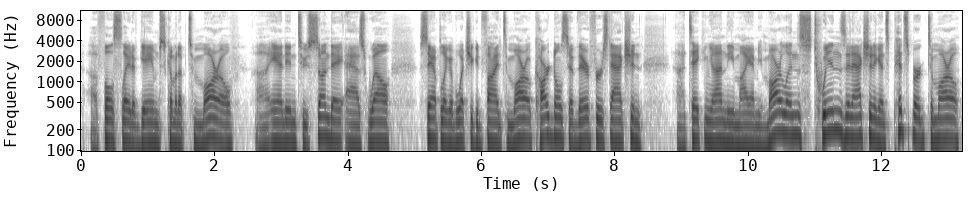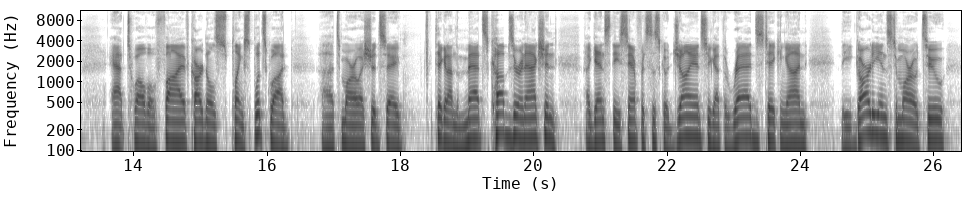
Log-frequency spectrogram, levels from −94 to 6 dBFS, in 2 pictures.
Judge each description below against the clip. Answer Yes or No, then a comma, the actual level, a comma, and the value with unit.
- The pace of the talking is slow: No, average, 165 wpm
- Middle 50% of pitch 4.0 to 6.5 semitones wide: No, average, 3.0 semitones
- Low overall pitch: Yes, low, 130 Hz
